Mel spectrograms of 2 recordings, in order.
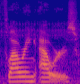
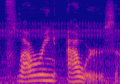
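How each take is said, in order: First: Said in the usual way. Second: Slow, puzzled repeat of the phrase; puzzled slow reread. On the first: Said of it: "reading a chat message". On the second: Real, not acted. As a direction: draw out "Flowering hours" as if tasting the words. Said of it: "I don't know what that means".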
